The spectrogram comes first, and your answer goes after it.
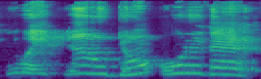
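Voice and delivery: mock girl's high squeal; panicky girl impression. Teller imitates a girl stopping the drink order, panicky squeal. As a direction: put on a very high-pitched girl's panicked protest.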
